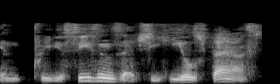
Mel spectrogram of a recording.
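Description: At a fairly slow pace, a man with a medium pitch and lively intonation speaks in an unremarkable speaking voice. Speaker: listener leaving voicemail. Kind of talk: voicemail feedback. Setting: phone voicemail.

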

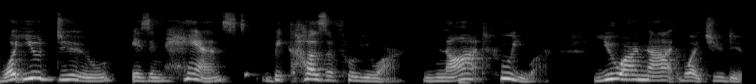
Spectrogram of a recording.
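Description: A woman's fairly low, somewhat breathy voice swings very widely in pitch. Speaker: sports mental performance coach. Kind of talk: casual interview conversation.

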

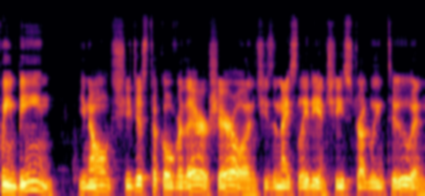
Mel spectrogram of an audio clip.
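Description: He speaks at a fairly slow pace. The man has an ordinary speaking voice at a medium pitch. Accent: Canadian. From Niagara, Ontario, Canada. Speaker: barber and business owner. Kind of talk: casual chat.

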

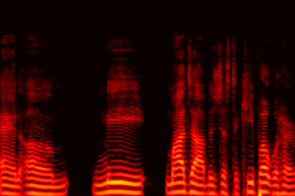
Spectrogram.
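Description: With an American accent, the speaker has a dark, mellow tone and monotone, flat intonation in a dry, close sound with no echo. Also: man. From Seattle, US Pacific Northwest. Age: 30s. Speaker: mixing engineer. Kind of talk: interview. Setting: recording studio. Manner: casual, laid-back.

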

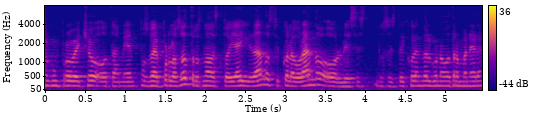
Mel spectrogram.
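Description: Speaking at a very fast pace, a man has a Mexican accent. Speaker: podcast co-host. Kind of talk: casual chat.

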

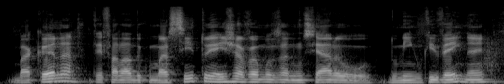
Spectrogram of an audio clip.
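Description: Using ordinary pitch variation, a man speaks in a fairly low pitch at a fairly slow pace. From Rio Grande do Sul, Brazil (Garibaldi). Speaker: podcast co-host. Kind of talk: casual chat. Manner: halting.

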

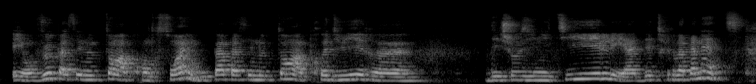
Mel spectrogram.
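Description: A woman speaks at a moderate pace with fairly high pitch and ordinary pitch variation, over noticeable background noise and audible room echo. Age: 30s. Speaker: feminist activist, social work association employee. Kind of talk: casual discussion.

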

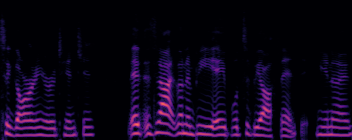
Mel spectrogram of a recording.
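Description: This woman has a strong North Carolina accent and a medium pitch. Her voice comes across dry and close, with no echo. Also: quiet background. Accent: strong Southern, Robeson County dialect. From Robeson County, North Carolina. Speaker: chicken farmer and beauty queen. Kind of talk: casual chat.

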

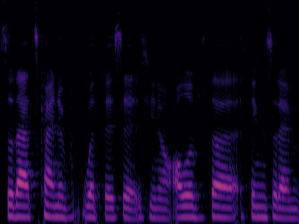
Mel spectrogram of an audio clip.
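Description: A woman speaks with a western Canadian accent at a fairly low pitch. Her tone is dark and mellow, and the background is quiet. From Alberta, Canada. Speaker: podcast host. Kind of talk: casual monologue. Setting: at home in bed. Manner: casual, giggly.

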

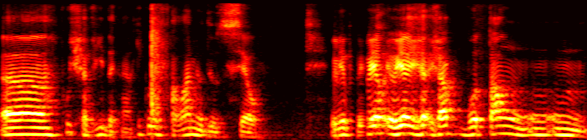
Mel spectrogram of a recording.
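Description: Speaking at a moderate pace with a Brazilian accent, a man with a fairly high pitch sounds somewhat breathy, with ordinary pitch variation and big swings in loudness. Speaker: podcast host. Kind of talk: casual chat. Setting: live stream.

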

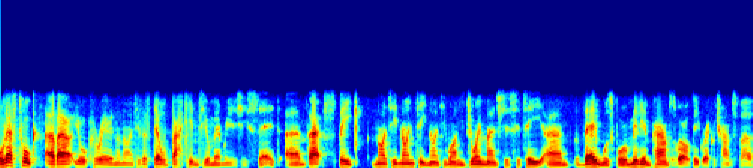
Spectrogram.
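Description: A man with an ordinary speaking voice talks at a fairly quick pace with hardly any pauses, a medium pitch and fairly even intonation. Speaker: interviewer. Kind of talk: interview. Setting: phone call.

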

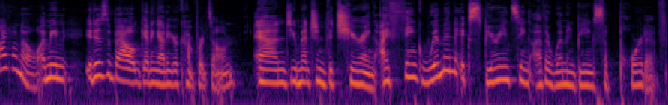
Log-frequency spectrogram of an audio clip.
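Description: An ordinary speaking voice, this woman's sits at a medium pitch and moves at a moderate pace with lively intonation and hardly any pauses. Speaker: podcast host. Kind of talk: casual interview chat.

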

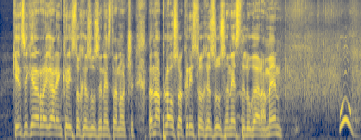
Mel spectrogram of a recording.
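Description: Over crowd noise in the background, a man talks in an animated tone at a high pitch and a fairly quick pace. His loudness stays very even, with ordinary pitch variation. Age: 30s. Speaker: pastor. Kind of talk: sermon. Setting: church.

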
